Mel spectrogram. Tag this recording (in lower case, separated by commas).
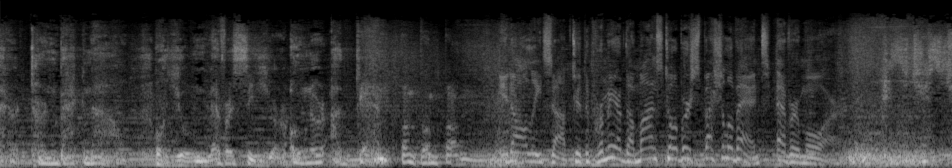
music, speech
